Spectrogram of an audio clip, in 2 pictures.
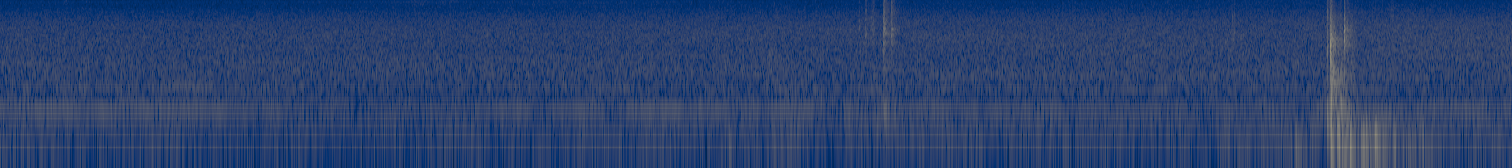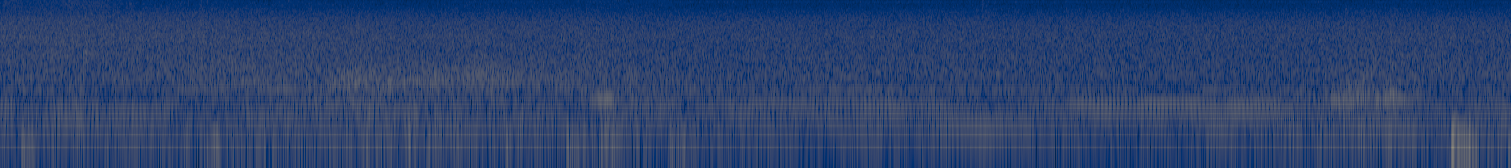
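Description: Soft ambient background music with faint handling noises of wire and small parts. There is a sharp click about nine seconds in and a louder knock a few seconds later, with another knock near the end.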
